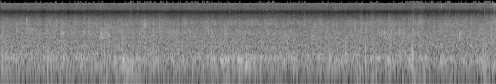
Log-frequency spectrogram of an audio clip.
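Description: Steady rain pouring down continuously outdoors, a dense even hiss of drops on surfaces that holds for the whole stretch with no talk.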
